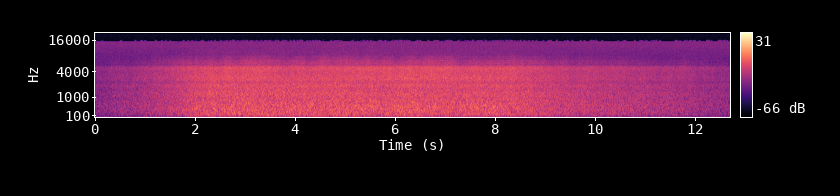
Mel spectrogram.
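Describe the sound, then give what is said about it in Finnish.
A dense, continuous roar of rushing river rapids at Imatra, Finland, loud, swelling in over the first couple of seconds, holding steady, then easing slightly toward the end. No voices. “Hotellivieraamme pyrkivät erikoisen mielellään varaamaan juuri koskenpuoleisia huoneita, joiden parvekkeilta he kuutamovalaistuksessa voivat ihailla allavyöryvejä ja vaahtopäitä eikä silloin liene kaukana entisajan romantiikka kosken partailtakaan.”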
